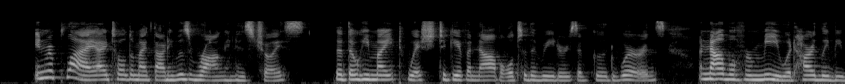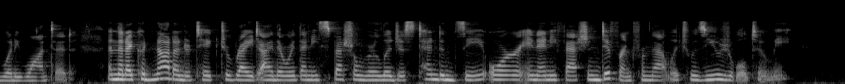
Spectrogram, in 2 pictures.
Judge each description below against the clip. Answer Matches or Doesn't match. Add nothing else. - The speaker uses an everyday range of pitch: Doesn't match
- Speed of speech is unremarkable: Doesn't match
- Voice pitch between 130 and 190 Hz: Doesn't match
